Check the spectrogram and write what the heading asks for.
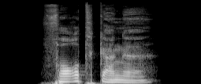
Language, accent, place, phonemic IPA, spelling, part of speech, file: German, Germany, Berlin, /ˈfɔʁtˌɡaŋə/, Fortgange, noun, De-Fortgange.ogg
- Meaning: dative singular of Fortgang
